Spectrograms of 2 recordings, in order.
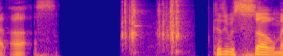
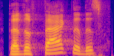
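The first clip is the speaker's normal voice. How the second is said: mock outrage; 8 semitones higher, 3 dB louder, slower than usual.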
